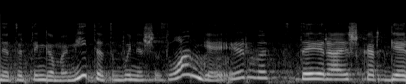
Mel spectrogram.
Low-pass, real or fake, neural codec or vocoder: 7.2 kHz; fake; codec, 16 kHz, 16 kbps, FunCodec, trained on Chinese and English, 50 frames a second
